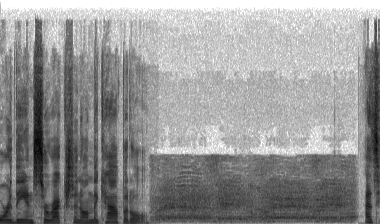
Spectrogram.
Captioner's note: crowd chanting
